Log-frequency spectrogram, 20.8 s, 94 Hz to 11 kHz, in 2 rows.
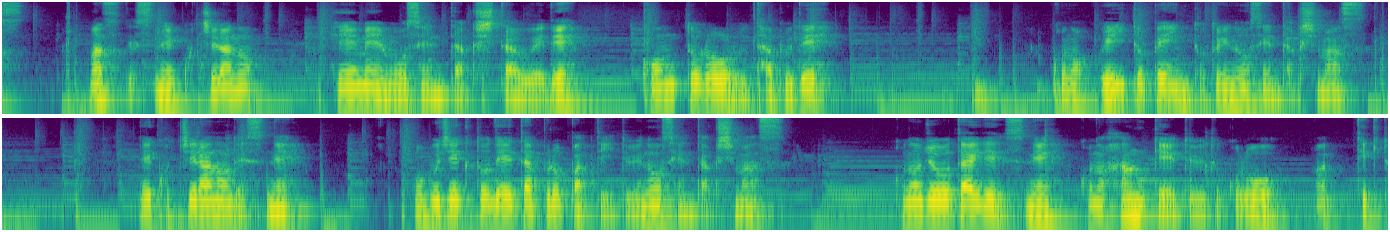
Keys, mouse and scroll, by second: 0.2 shift+middle click, 0.2 scroll down 1, 1.4 click, 5.7 ctrl+Tab, 14.8 click, 14.9-16.6 middle drag, 16.6 super+z, 16.6-20.7 drag.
